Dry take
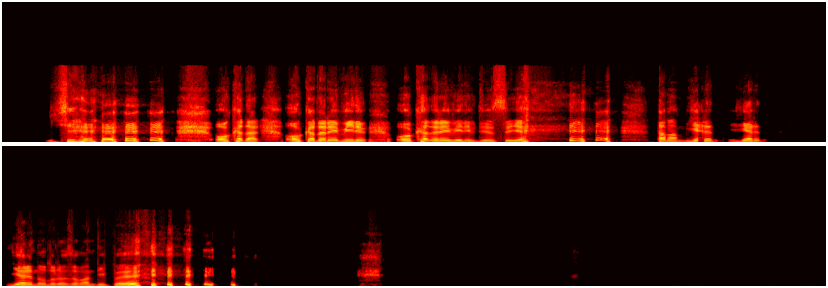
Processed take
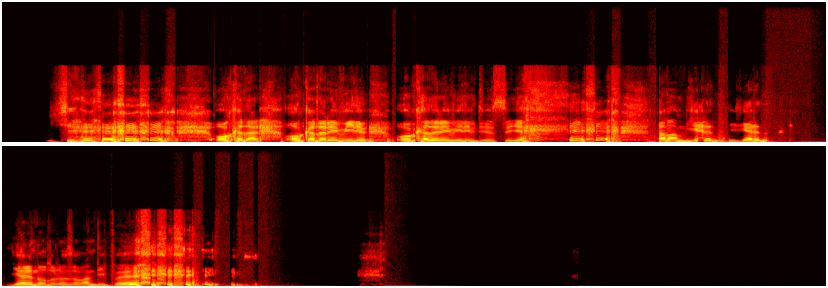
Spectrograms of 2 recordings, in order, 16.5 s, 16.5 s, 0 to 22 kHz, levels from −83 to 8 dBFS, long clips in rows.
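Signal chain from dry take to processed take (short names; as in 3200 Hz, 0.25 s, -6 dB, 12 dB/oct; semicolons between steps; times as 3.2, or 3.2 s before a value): dynamic EQ 750 Hz, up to +7 dB, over -39 dBFS, Q 0.75; sustainer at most 40 dB/s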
